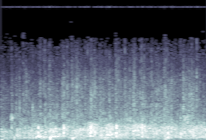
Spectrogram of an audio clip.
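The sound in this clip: An audience breaks into dense, even applause, with steady clapping holding at a constant level for the whole stretch.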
